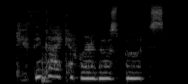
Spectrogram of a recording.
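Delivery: hushed, whispering voice. Turning to two companions in character and asking quietly: whispering. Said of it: "kind of whisper".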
